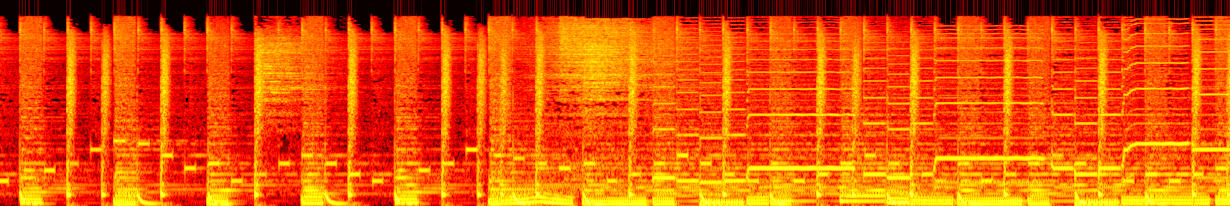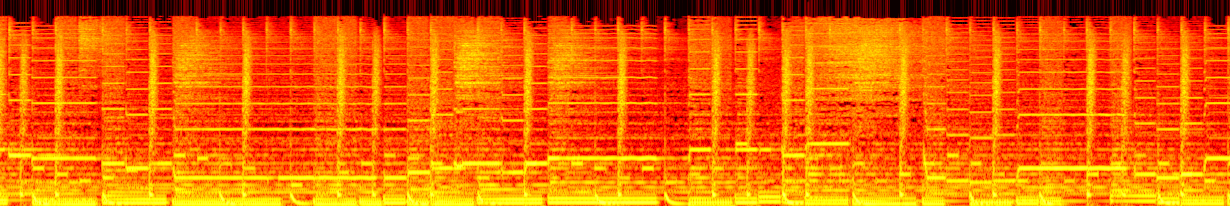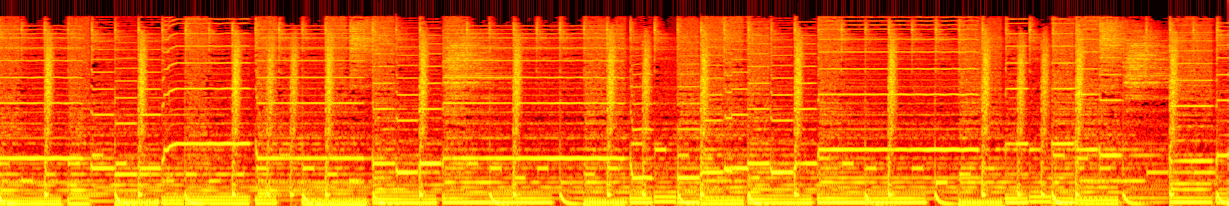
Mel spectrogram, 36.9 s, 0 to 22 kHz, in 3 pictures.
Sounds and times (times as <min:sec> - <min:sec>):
Music: 0:00.0 - 0:36.8.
